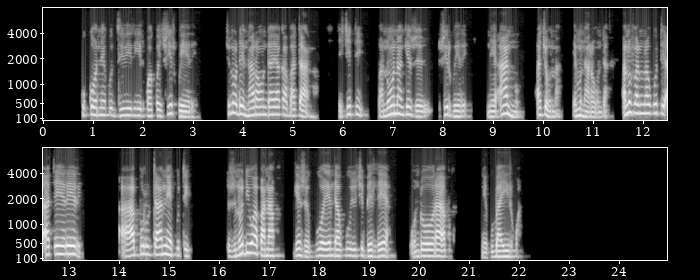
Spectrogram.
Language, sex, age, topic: Ndau, female, 36-49, health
